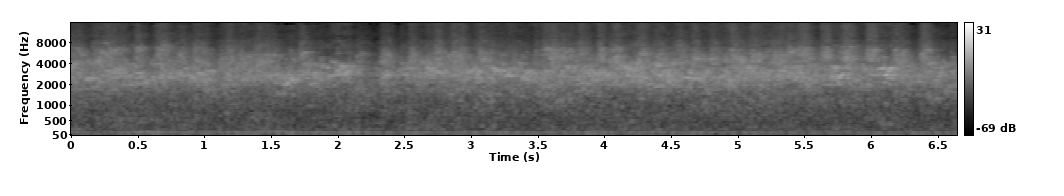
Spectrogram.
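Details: Budgerigar clash in a group aviary, fast, dense chirps and squawks layered into a continuous bright chatter over a low hum.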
